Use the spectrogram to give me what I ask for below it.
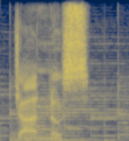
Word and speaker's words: Janus: Roman religion and myth Janus pronounced John knows is the god of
